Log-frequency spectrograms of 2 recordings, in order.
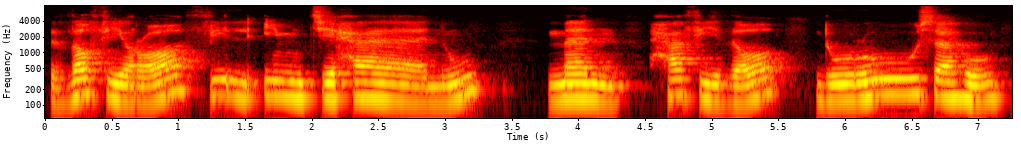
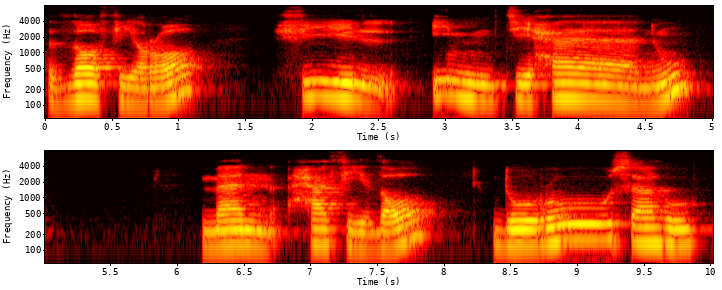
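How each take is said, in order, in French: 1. Elle est lue plus vite, d'un seul trait. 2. Elle est lue lentement, morceau par morceau.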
